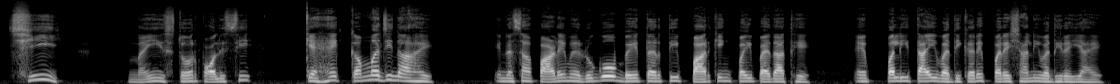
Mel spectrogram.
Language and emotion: Sindhi, disgusted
